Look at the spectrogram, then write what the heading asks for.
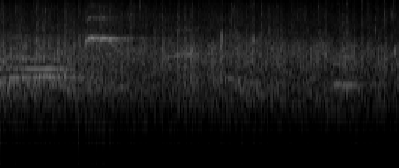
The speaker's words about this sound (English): All y'all clapping like you know I'm good.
